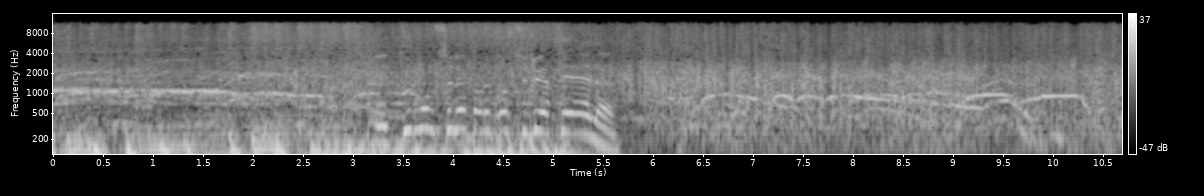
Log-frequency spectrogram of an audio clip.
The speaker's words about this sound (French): Finalement, il a décidé que vous n'applaudissiez pas assez fort, et il a décidé qu'il viendrait pas. Applaudissez-le plus fort que ça. Encore plus fort.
